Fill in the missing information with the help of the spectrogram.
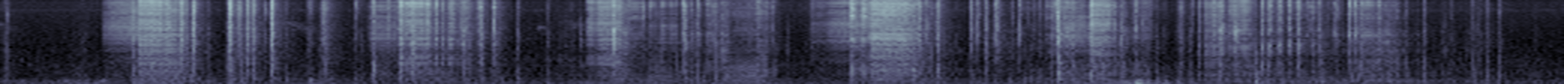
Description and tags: Me moving around in a plastic framed patio chair. I thought "This sounds like a pirate or ghost ship creaking" hmmmm.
